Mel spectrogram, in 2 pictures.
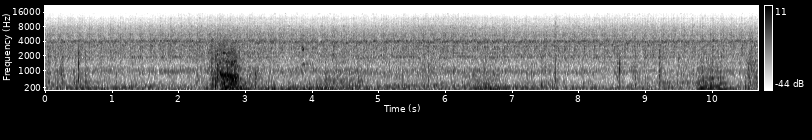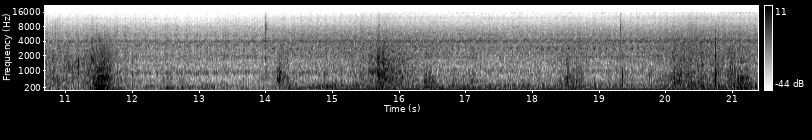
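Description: Nissan Patrol 4WD's engine running at low revs as it crawls up a steep rocky hill, with four brief louder surges as it works over the rocks, the loudest about halfway through.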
